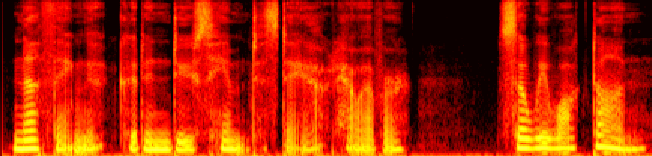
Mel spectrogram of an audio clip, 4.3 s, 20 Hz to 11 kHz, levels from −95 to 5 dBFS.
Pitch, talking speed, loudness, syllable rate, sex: 185 Hz, 165 wpm, -21 LUFS, 5.0 syllables/s, female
